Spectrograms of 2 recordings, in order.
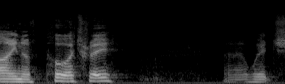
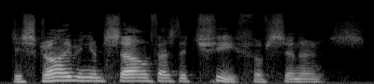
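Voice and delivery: ordinary talk

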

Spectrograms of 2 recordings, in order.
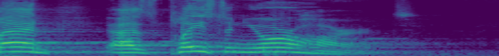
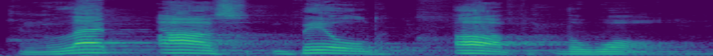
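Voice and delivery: slow solemn call; 7 semitones lower, much slower than usual. Acted. Quoting the call to build.

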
